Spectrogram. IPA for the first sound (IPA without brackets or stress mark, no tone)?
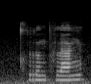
kʰ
